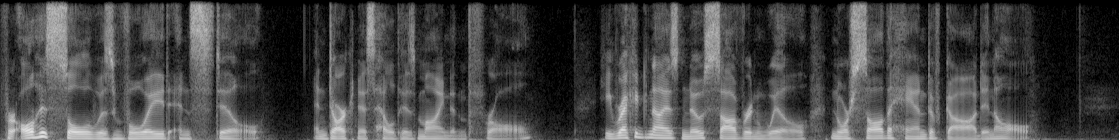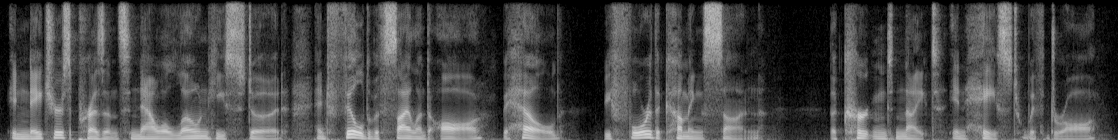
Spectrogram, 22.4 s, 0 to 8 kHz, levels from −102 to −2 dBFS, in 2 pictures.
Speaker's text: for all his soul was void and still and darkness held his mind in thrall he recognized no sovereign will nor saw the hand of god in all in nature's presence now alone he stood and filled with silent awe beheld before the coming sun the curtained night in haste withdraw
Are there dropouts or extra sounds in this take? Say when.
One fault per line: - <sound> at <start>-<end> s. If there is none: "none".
none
